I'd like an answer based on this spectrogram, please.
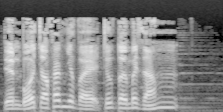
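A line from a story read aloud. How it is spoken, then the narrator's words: Smiling. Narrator (Vietnamese): Phương Tử Ngọc mỉm cười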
